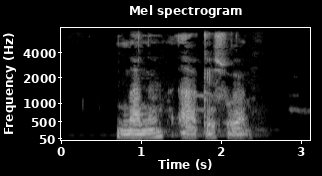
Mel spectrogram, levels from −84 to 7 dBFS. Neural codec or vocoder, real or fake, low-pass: none; real; 7.2 kHz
